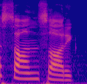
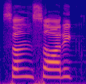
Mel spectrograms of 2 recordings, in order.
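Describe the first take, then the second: First: सांसारिक said "saansaarik", long first "aa"; correct long vowel. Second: संसारिक said "sansaarik", short first vowel; wrong short vowel. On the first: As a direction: stretch the opening "saan" of सांसारिक. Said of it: "और फिर शुद्ध है". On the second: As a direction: begin संसारिक on a short nasal "san". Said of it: "पहले हमारी अशुद्ध शब्द है". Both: Shown as a demonstration.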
